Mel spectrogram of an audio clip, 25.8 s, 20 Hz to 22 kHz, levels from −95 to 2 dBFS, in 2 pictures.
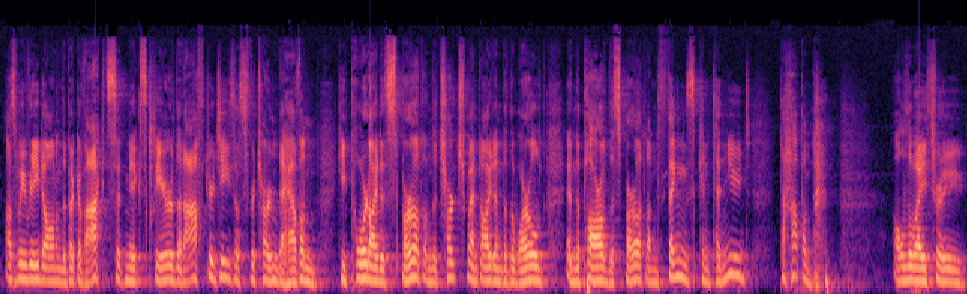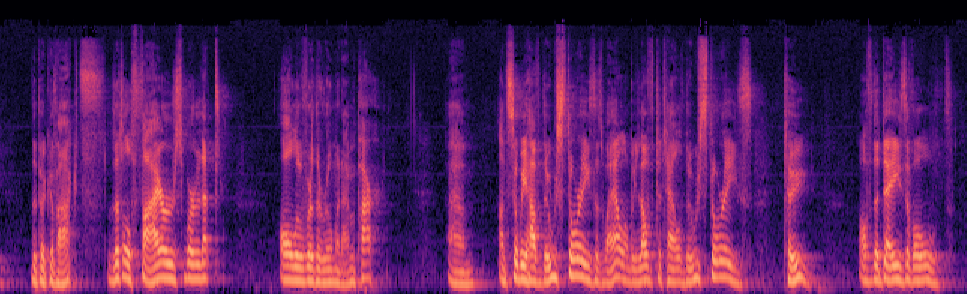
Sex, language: male, English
